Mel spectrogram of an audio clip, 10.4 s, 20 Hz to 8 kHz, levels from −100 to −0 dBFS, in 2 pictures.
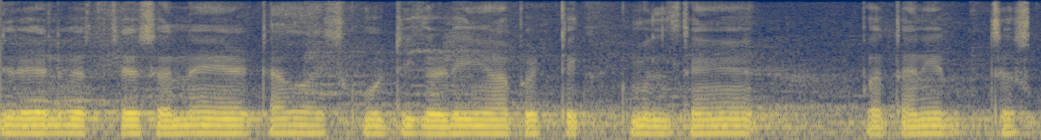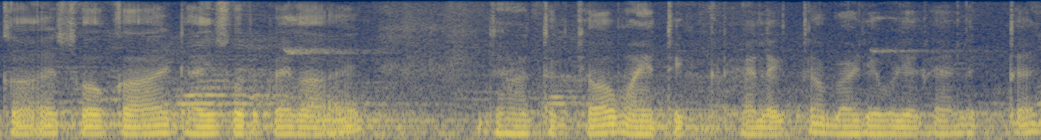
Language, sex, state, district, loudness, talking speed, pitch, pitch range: Hindi, female, Uttar Pradesh, Etah, -16 LUFS, 240 wpm, 115 Hz, 110-115 Hz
